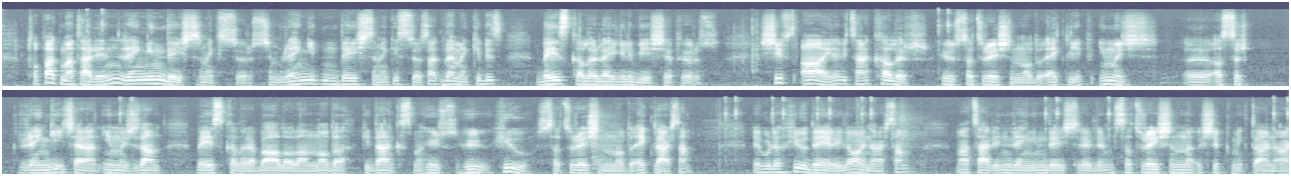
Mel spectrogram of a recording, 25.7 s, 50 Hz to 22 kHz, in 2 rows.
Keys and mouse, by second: 0.1 g, 7.4 shift+a, 14.3-18.0 drag, 20.1-23.4 drag, 23.5-25.7 drag.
